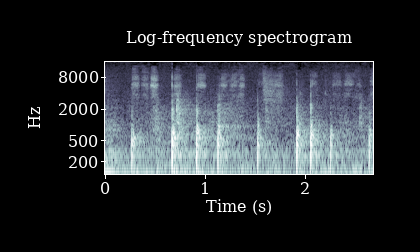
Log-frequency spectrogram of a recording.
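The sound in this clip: Marker strokes scratch across a board in many short, quick bursts with brief gaps between them, each stroke a dry, papery squeak.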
